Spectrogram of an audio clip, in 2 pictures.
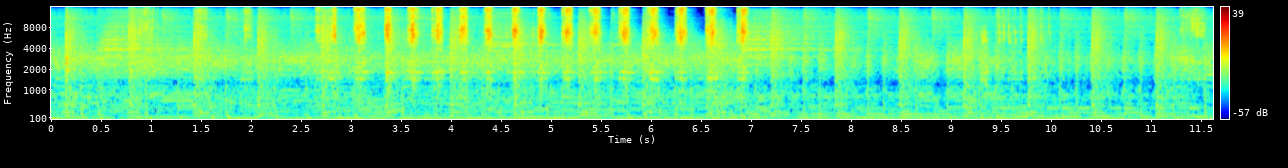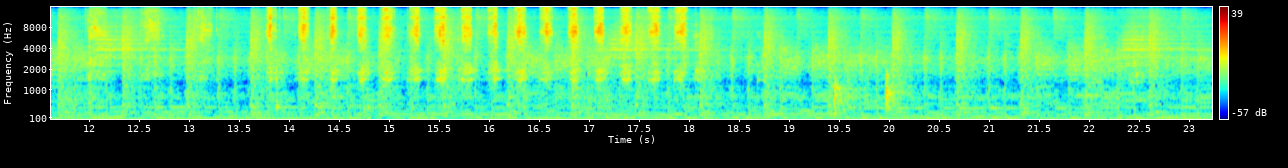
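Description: Socket ratchet clicking in quick runs as it backs 13 mm nuts off a steel exhaust bracket, over steady background music.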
